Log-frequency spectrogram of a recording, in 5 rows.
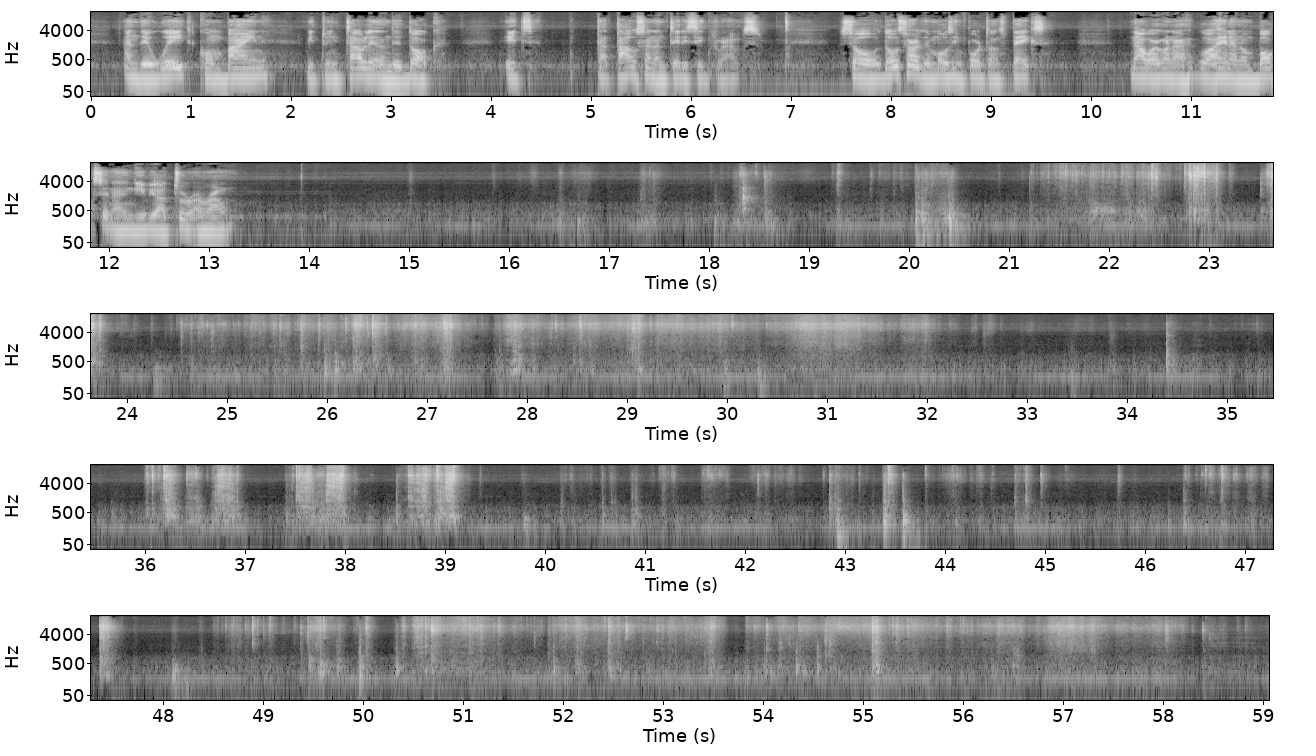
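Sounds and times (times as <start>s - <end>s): packaging rustling and scraping: 21.2s - 32.8s, 36.0s - 39.3s, 46.4s - 47.4s, 48.5s - 58.6s.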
